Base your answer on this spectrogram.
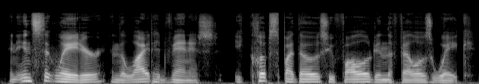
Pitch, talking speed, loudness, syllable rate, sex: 110 Hz, 215 wpm, -19 LUFS, 6.1 syllables/s, male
